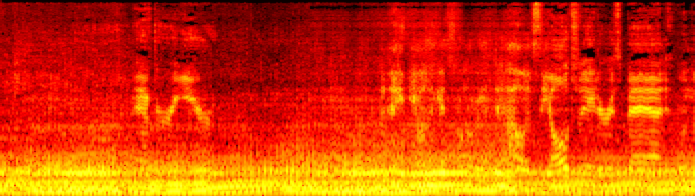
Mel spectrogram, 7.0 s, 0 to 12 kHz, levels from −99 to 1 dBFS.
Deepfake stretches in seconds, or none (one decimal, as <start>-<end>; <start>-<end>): 3.1-5.5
